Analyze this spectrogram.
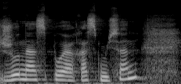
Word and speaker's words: Jonas Poher Rasmussen: Je vais vous parler de Flea, qui est un documentaire d'animation danois, en partie danois de, je vais le prononcer à la française, Jonas Poher Rasmussen, qui est un peu dans la même veine que Valse avec Bachir, d'Harry Folman.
